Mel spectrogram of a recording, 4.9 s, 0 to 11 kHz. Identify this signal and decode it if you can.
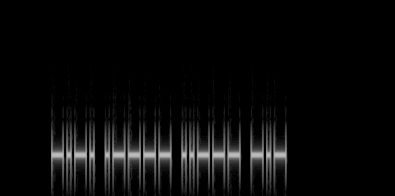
Morse code, heard as a keyed tone, about 25 wpm, 700 Hz. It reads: C12K
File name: practice / 25wpm / Four Letter-Number Combinations - 25wpm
